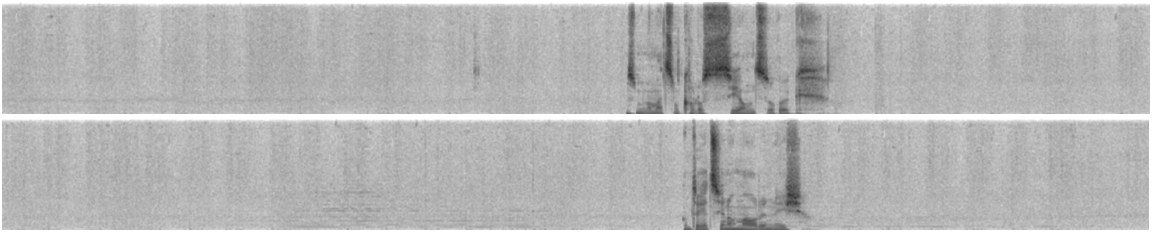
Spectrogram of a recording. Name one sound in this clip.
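A horse gallops steadily over soft ground.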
